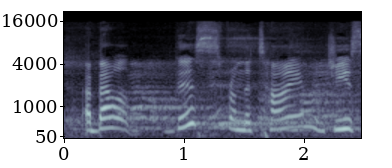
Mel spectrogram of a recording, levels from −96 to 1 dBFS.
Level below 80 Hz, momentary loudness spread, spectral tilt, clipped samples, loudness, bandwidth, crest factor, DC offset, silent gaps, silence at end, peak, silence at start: -64 dBFS; 7 LU; -2.5 dB/octave; under 0.1%; -31 LUFS; 16 kHz; 16 dB; under 0.1%; none; 0 s; -16 dBFS; 0 s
